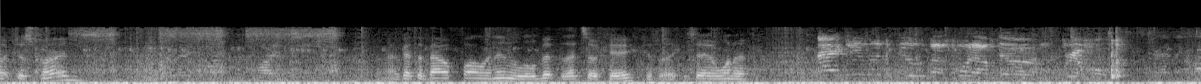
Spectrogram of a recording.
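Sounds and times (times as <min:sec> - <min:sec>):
tugboat diesel engines rumbling: 0:00.0 - 0:12.0.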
